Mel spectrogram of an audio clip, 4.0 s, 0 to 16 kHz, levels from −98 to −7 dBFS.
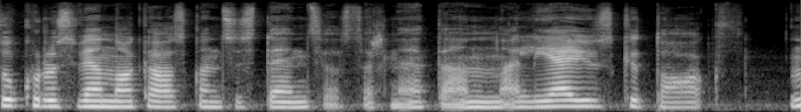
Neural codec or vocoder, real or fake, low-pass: none; real; 14.4 kHz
